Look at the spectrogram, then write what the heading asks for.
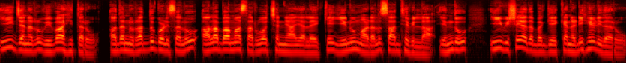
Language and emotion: Kannada, neutral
